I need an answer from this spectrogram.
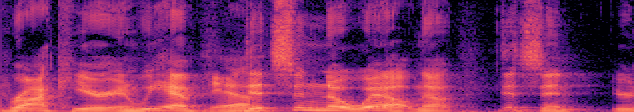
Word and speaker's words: Dithson: no no no it's ditson dixon d-i-t-h-s-o it's silent the h is silent all right but and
